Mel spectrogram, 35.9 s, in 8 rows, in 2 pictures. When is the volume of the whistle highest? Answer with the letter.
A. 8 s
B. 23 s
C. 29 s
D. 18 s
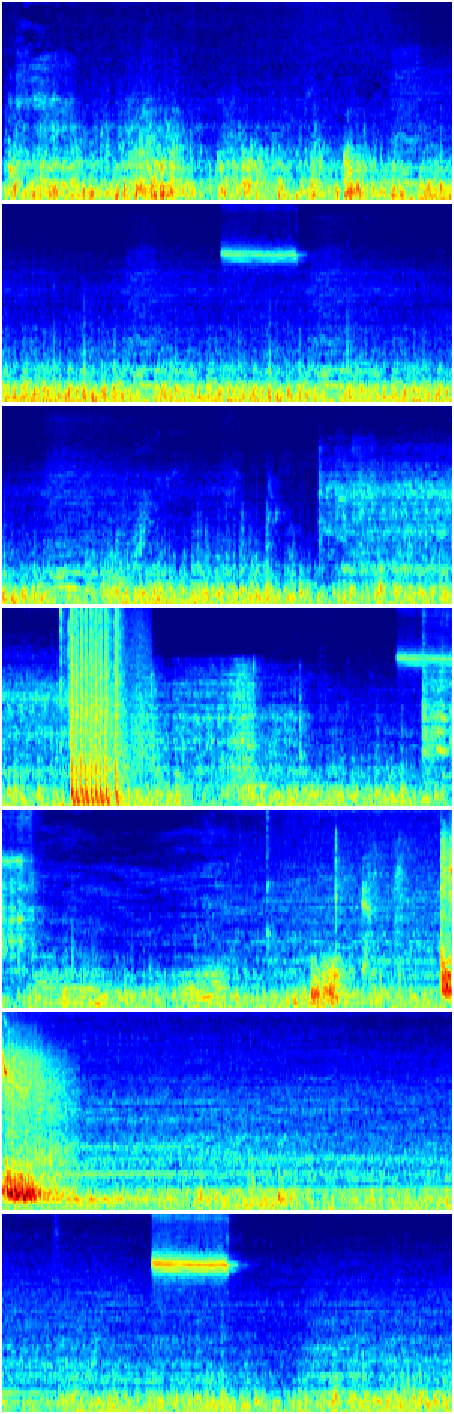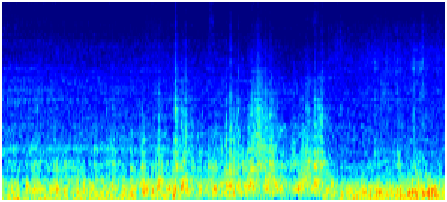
C.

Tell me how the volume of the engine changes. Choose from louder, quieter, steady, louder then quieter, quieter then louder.
louder then quieter.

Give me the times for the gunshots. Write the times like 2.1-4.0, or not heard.
14.1-15.0, 21.3-23.2.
